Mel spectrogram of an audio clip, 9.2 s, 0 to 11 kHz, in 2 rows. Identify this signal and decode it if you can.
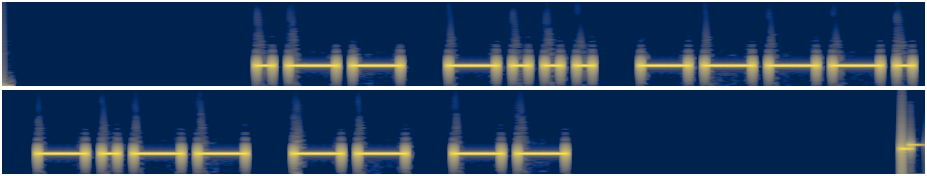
Morse code, heard as a keyed tone, about 15 wpm, 700 Hz. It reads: WB9YMM
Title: USA Call Signs - 6 Characters - 6x Character Spacing - 15wpm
